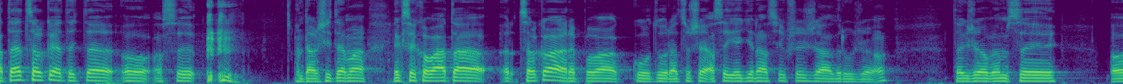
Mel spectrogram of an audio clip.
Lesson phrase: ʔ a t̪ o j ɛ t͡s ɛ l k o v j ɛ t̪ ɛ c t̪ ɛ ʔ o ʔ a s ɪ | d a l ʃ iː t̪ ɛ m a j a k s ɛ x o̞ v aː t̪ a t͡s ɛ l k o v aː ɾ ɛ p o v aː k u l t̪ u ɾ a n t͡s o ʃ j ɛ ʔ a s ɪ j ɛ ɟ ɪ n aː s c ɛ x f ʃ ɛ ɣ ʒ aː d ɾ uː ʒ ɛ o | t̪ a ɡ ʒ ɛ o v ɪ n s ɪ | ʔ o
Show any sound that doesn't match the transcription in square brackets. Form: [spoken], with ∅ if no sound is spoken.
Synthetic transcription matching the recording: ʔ a t̪ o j ɛ t͡s ɛ l k o v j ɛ t̪ ɛ c t̪ ɛ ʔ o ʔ a s ɪ | d a l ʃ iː t̪ [ɛː] m a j a k s ɛ x o̞ v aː t̪ a t͡s ɛ l k o v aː ɾ ɛ p o v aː k u l t̪ u ɾ a [∅] t͡s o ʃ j ɛ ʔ a s ɪ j ɛ ɟ ɪ n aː s c ɛ x f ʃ ɛ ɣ ʒ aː [n] ɾ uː ʒ ɛ o | t̪ a ɡ ʒ ɛ o v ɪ [m] s ɪ | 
